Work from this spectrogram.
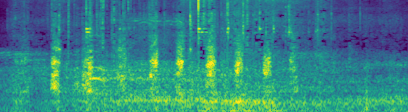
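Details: Patterdale Terrier cross Jipp, excited by a rat under club decking that he wants to kill, pants in quick, fairly regular bursts, about three per second, with faint whimpering edges over a quiet background.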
